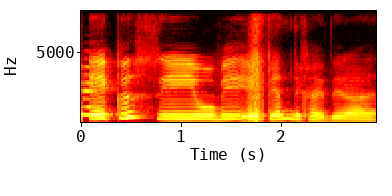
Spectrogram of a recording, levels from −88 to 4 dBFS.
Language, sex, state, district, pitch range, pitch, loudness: Hindi, female, Uttarakhand, Uttarkashi, 245-285 Hz, 275 Hz, -15 LUFS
